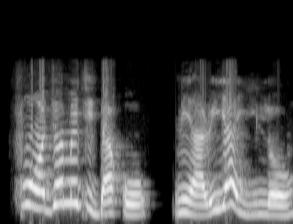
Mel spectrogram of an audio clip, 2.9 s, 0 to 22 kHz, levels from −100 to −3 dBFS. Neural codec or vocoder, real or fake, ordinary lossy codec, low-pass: none; real; AAC, 48 kbps; 7.2 kHz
